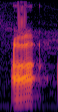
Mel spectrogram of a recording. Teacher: तो छोटा आ और बड़ा जो है वो कहां से बोला जाता है यह आपका कंठ से बोला जाता है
